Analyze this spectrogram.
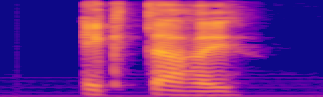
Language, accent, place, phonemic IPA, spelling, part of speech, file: French, France, Lyon, /ɛk.ta.ʁe/, hectarer, verb, LL-Q150 (fra)-hectarer.wav
- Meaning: to measure an area in hectares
